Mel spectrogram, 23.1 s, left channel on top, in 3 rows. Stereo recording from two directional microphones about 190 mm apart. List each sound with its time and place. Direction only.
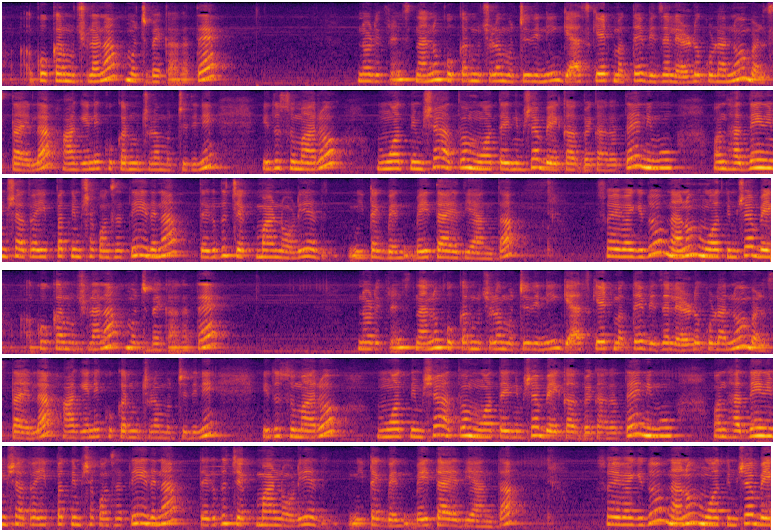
0.2 s speech: 45° left (ahead or behind)
3.5 s a woman's voice: 15° left (ahead or behind)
